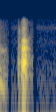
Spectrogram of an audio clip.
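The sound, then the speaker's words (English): A dog gives one short, sharp bark, fairly loud, followed by silence. A faint, brief murmur comes just before it. “I'm going to have to take the dog out, so hold on with me, guys.”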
